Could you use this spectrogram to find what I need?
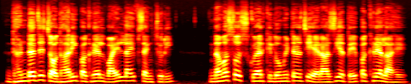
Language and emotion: Sindhi, neutral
